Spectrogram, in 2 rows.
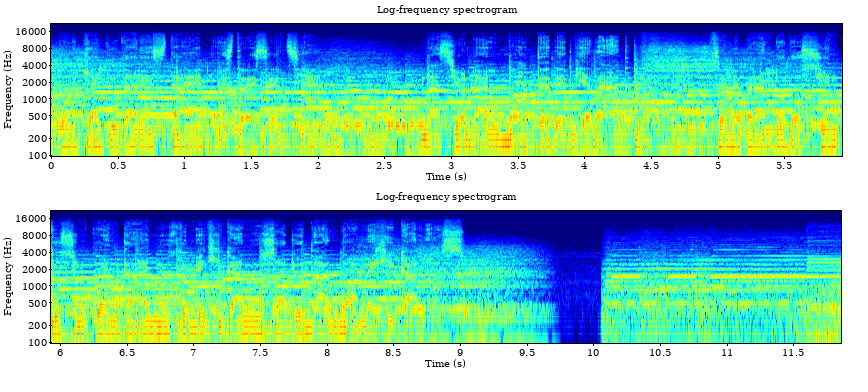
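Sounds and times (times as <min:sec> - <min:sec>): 
speech: 0:00.3 - 0:09.4
blaring emergency siren: 0:08.2 - 0:11.8
loud city traffic: 0:09.0 - 0:11.8.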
